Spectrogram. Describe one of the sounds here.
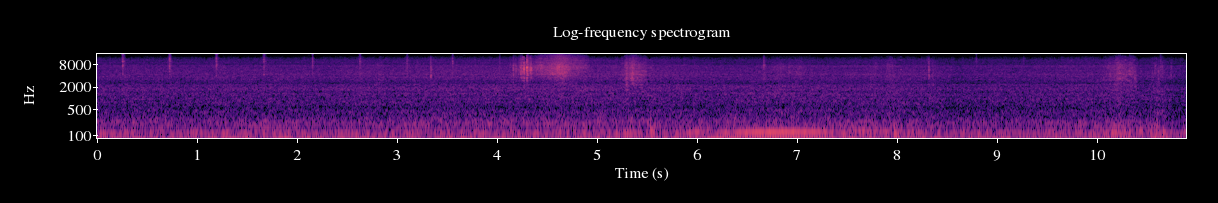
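A car engine hums steadily, heard from inside the cabin.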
